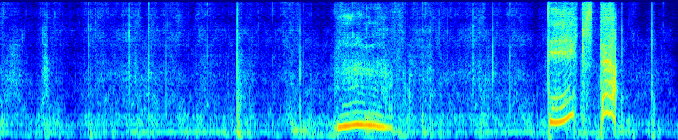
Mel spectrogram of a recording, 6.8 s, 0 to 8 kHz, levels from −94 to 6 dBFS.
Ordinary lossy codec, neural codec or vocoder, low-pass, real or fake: none; codec, 16 kHz, 4.8 kbps, FACodec; none; fake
